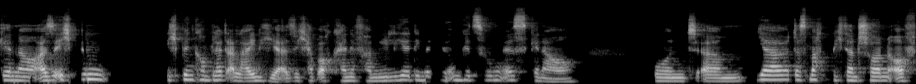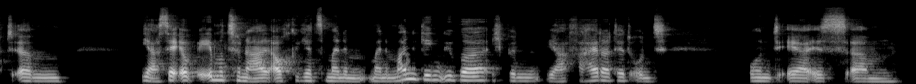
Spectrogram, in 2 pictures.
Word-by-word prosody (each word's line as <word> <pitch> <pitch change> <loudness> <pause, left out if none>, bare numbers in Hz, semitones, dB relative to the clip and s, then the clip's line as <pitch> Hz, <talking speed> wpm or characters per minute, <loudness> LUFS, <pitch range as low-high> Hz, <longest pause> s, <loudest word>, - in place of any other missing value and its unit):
Genau, 190 -3 0
also 180 +2 +3
ich 205 - +2
bin 240 -1 0 0.6
ich 195 0 -2
bin 220 -1 +1
komplett 205 -1 -3
allein 160 -1 +2
hier. 165 -4 0
Also, 145 +2 -3
ich 165 - -3
habe 180 - -1
auch - - 0
keine 170 0 -3
Familie, 175 +5 -4
die 200 - -6
mit 195 0 -7
mir 185 - -10
umgezogen 200 0 -3
ist, 200 0 +1
genau. 135 -5 -5 0.8
Und, 155 -2 0
ähm, 150 +1 -2
ja, 215 0 +3
das 215 0 +1
macht 220 0 -2
mich 195 - -7
dann 190 -2 0
schon 185 -1 +3
oft, 165 - 0
ähm, 155 -1 -1 0.7
ja - - +1
sehr - - +6
emo - - +6
emotional 190 - +2
auch 155 +3 +3
jetzt 170 0 -3
meinem 155 -3 -1
meinem 150 -1 -3
Mann 240 +5 +3
gegenüber. 195 -3 +3
Ich - - -8
bin, 160 -1 -6
ja, 140 -2 -5
verheiratet 175 -1 -1
und 295 - -4 0.9
und 160 -1 -2
er 150 -1 +2
ist, 150 0 +2
ähm 135 -1 -3
175 Hz, 165 wpm, -22 LUFS, 155-200 Hz, 0.9 s, sehr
